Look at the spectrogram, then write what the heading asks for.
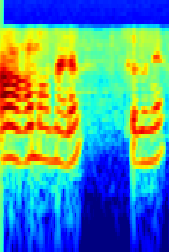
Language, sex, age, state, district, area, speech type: Tamil, female, 18-30, Tamil Nadu, Madurai, urban, conversation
